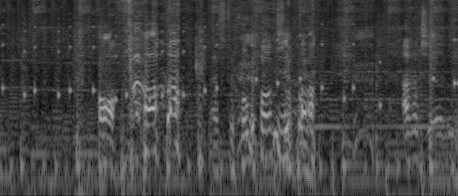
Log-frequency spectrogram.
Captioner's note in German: Lachend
